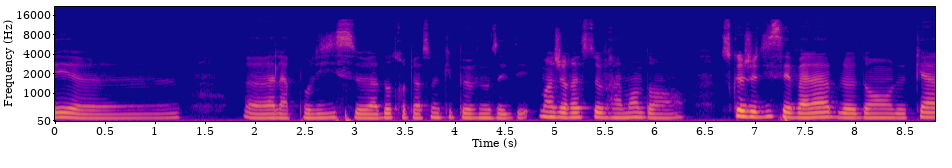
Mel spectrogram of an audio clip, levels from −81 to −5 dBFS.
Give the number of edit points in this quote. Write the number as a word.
zero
